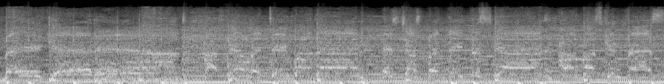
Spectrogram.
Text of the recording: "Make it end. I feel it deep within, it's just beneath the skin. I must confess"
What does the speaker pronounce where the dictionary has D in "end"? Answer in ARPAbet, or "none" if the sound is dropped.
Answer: none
